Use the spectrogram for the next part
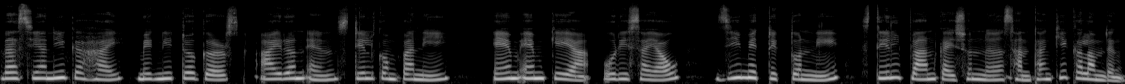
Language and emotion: Bodo, neutral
